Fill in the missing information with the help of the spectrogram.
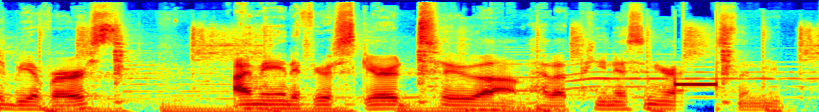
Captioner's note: beeps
